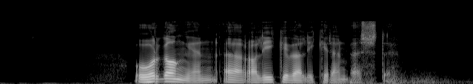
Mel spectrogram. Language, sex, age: Norwegian, male, 47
